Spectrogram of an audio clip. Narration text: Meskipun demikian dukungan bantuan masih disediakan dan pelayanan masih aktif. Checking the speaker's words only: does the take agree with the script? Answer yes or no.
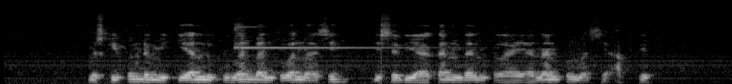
no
